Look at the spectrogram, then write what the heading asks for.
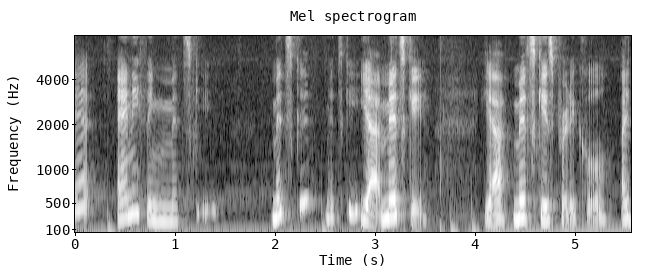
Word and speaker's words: Mitski: Yeah, Mitski.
